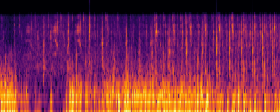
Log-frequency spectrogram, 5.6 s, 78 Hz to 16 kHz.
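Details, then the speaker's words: Lister LD1 single-cylinder diesel, cold start around 5–6°, after a fuel filter change and bleeding: uneven, unsteady thumping, the injector sounding different than before. Rough running; owner suspects an air lock in the fuel lines. "so you can hear the ejector cre just isn't the same as it used to be"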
